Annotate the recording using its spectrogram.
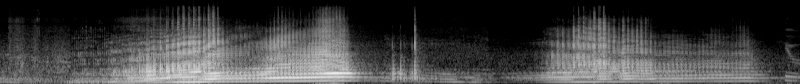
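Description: Infiniti G35 coupe's V6 engine accelerating hard as the car pulls away from the curb, its pitch rising over a couple of seconds, then a second, steadier pull after a short drop.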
